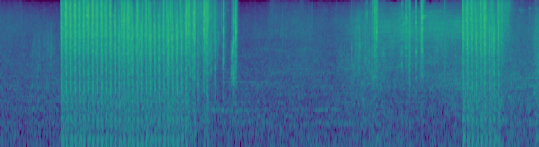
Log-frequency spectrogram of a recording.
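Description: A rifle fires rapid automatic bursts close by.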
